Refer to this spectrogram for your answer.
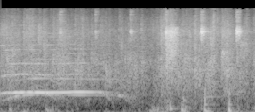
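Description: An audience at a talent show applauds a performer with scattered claps and thumps, joined by a sustained whistle early on and a few sharp, high whistles near the end.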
